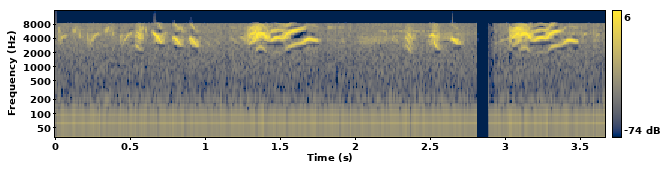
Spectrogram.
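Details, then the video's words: Sparrow giving quick bursts of high, sharp chirps and short twittering notes, coming in clusters with brief pauses between them. "SPARROW SOUNDS"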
